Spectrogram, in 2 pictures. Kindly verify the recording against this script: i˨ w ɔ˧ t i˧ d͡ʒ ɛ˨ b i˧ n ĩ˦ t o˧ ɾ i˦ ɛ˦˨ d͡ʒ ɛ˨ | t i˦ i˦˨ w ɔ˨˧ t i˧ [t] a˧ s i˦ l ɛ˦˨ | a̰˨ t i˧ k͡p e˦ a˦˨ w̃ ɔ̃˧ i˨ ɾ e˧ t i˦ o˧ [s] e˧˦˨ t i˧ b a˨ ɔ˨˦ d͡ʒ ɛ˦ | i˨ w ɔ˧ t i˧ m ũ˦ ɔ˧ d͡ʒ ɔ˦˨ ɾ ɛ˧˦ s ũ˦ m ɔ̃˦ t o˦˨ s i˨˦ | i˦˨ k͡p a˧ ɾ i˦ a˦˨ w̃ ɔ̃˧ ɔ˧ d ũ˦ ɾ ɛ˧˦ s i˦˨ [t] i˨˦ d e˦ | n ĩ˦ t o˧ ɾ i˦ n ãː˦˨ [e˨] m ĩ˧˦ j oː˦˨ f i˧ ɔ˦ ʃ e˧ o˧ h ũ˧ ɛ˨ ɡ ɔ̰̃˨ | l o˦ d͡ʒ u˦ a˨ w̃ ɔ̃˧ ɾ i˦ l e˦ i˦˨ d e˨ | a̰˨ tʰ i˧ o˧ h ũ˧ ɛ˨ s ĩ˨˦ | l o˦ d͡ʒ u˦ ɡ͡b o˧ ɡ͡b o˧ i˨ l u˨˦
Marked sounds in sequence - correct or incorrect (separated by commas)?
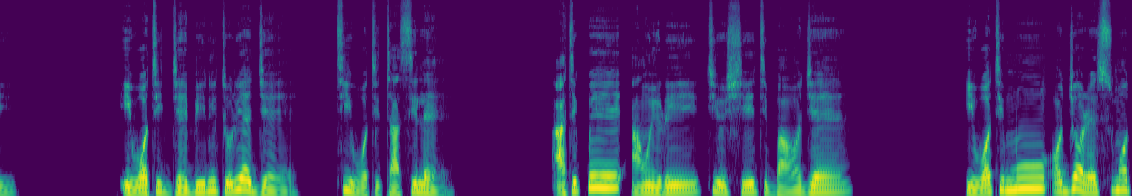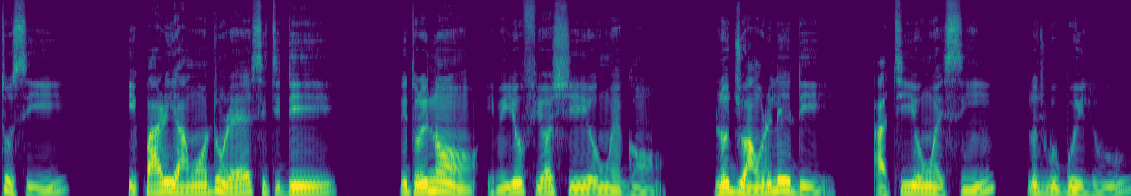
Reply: correct, incorrect, correct, correct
